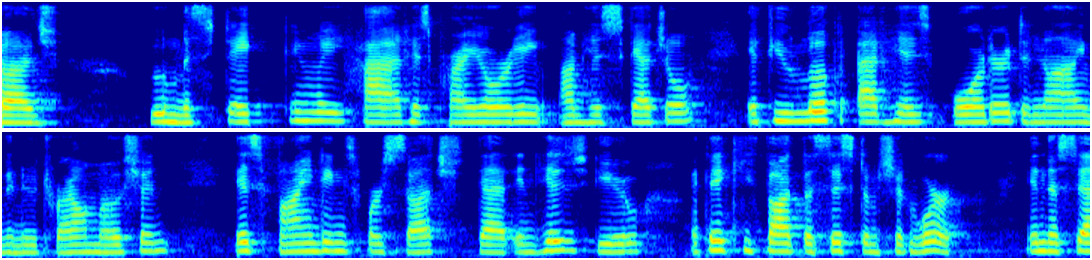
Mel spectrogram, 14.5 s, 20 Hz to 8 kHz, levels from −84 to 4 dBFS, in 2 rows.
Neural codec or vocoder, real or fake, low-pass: codec, 16 kHz in and 24 kHz out, 1.1 kbps, FireRedTTS-2 codec; fake; 7.2 kHz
